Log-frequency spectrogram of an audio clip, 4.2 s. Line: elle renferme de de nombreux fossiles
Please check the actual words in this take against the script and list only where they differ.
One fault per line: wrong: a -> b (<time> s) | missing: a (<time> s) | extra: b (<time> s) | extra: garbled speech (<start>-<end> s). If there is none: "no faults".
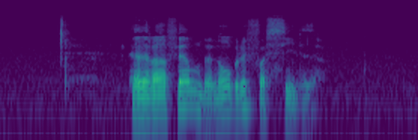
missing: de (2.1 s)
